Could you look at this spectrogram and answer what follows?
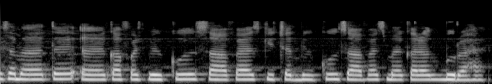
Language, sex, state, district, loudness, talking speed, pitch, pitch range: Hindi, female, Delhi, New Delhi, -15 LUFS, 220 wpm, 225 Hz, 220-235 Hz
